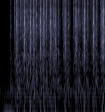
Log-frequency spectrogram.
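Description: Typing sound effect: a rapid run of key clicks.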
